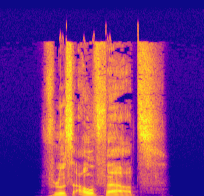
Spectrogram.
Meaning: upstream
- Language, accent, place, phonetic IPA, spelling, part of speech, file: German, Germany, Berlin, [flʊsˈʔaʊ̯fvɛʁt͡s], flussaufwärts, adverb, De-flussaufwärts.ogg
